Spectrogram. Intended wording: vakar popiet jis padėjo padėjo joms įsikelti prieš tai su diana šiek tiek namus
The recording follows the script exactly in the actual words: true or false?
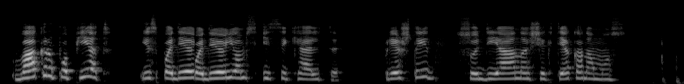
true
